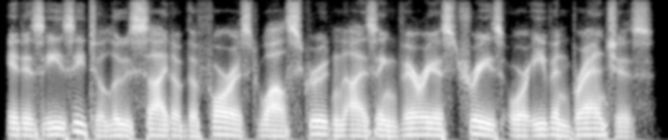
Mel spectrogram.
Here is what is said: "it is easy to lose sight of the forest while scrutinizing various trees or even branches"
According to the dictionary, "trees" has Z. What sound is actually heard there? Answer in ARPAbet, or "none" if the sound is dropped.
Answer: Z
